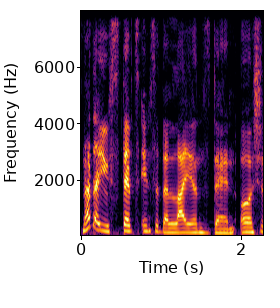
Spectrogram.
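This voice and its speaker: Over noticeable background noise, a woman talks at a fairly quick pace with an animated tone and lively intonation. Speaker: gaming youtuber. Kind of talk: let's play commentary. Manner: casual, chatty.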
